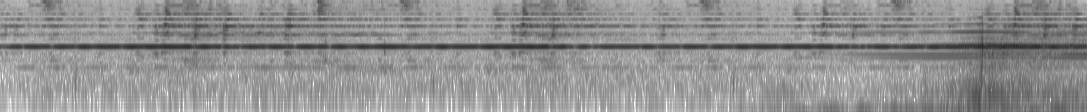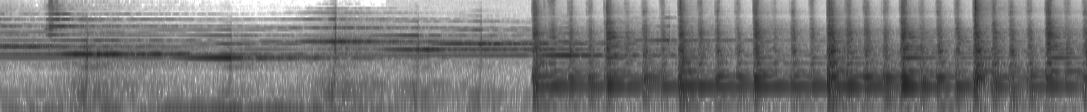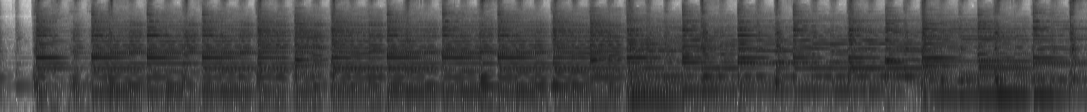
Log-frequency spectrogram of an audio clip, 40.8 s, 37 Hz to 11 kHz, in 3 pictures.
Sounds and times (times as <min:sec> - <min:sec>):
Music: 0:00.0 - 0:40.7.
